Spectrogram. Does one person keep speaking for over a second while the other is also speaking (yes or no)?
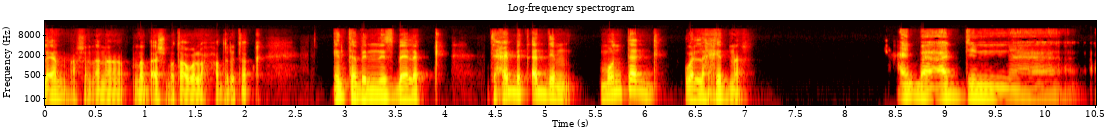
no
